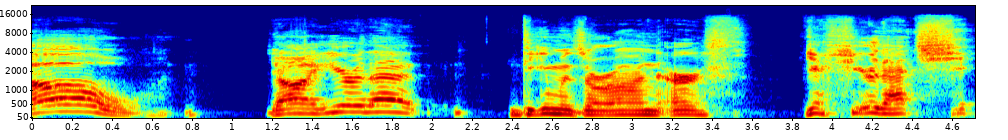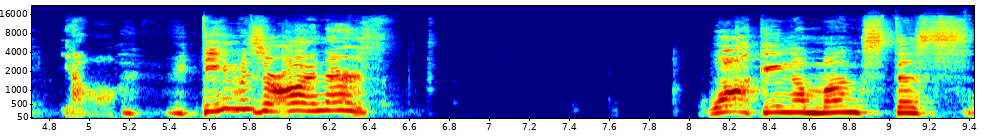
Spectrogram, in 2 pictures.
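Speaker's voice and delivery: over-the-top, dramatic, very high proclaiming. Speaker calling out to y'all about a claim they read, dramatic, emphatic exclaiming. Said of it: "I'm just emphasizing it and being dramatic".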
